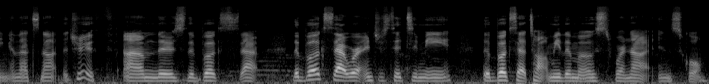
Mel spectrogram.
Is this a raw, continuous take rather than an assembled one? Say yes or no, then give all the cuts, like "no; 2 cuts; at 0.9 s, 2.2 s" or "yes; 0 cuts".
yes; 0 cuts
